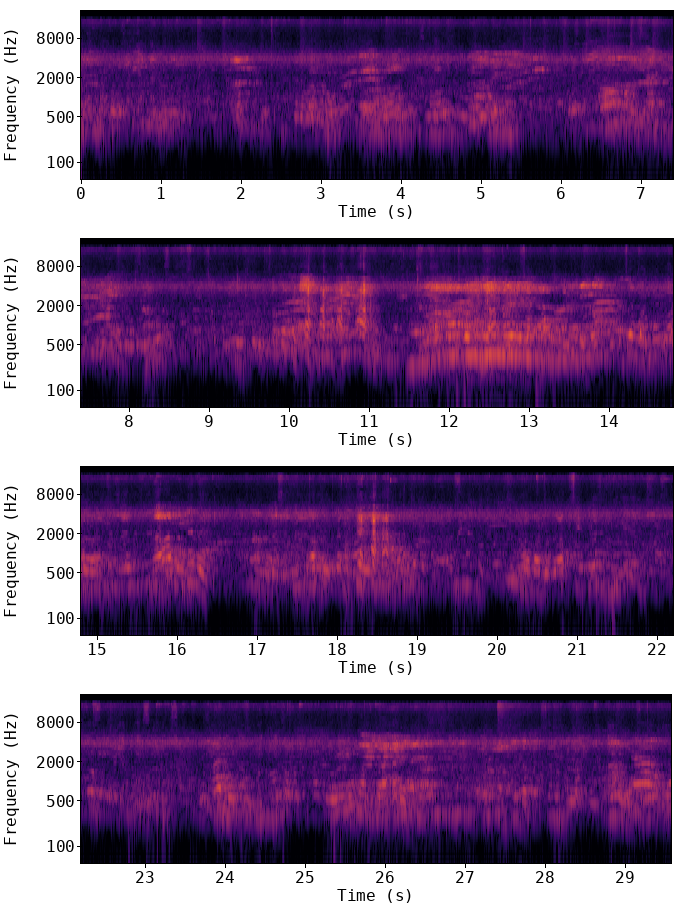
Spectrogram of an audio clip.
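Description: A large crowd of children chatters all around, outdoors.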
